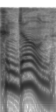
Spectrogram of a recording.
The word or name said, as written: condone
